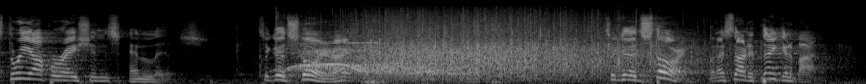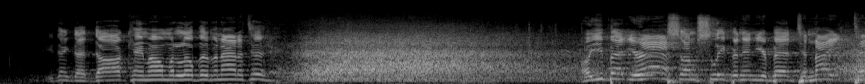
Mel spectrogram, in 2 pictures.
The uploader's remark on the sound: Returns home to Pittsburgh, where all the funny began for him, in a one-hour live event.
